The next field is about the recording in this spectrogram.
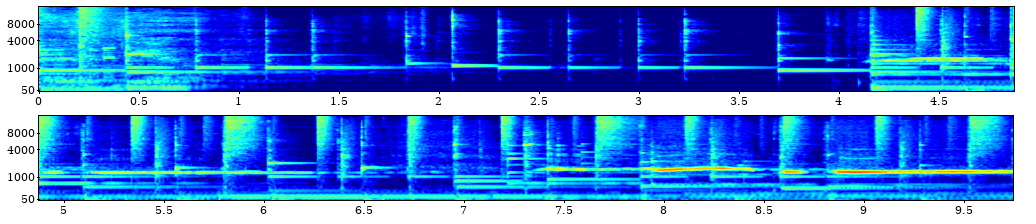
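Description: Someone whistles a clear, lilting melody, starting with sparse, steady notes on its own, then continuing over a fuller instrumental backing that swells in partway through.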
